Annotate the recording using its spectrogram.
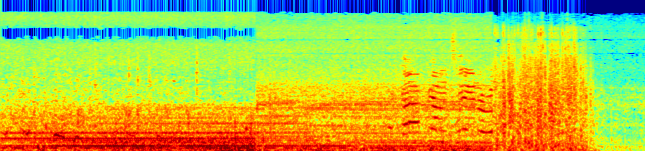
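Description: Motorboat engine running steadily at speed, with rushing wind and water noise. Brief high voices come in about four seconds in, and the sound drops away suddenly at the end.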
